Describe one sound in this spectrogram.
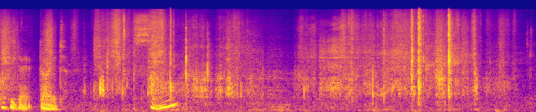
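Stiff paper rustles and crinkles as a card is handled.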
